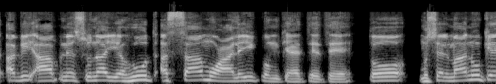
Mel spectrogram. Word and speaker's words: السلام علیکم: استعمال کرنے نہیں آتے۔ السلام علیکم بعض کہتے ہیں، السلام علیکم کہتے ہیں، یا السلام علیکم کہتے ہیں، یہ سب غلط ہیں بھی۔ صحیح تلفظ سن لیں اور اسی کے مطابق سلام کیا کریں۔ السلام علیکم ورحمۃ اللہ وبرکاتہ، السلام علیکم، میم کے اوپر پیش صاف کرنا ہے، علیہ نہیں کہنا بھی، علیہ غلط ہے، علیکم۔ السلام علیکم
